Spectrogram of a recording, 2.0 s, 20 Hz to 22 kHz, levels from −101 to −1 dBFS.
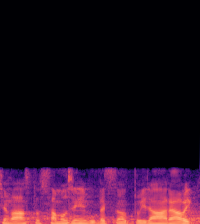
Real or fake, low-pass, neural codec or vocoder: fake; 5.4 kHz; codec, 44.1 kHz, 3.4 kbps, Pupu-Codec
